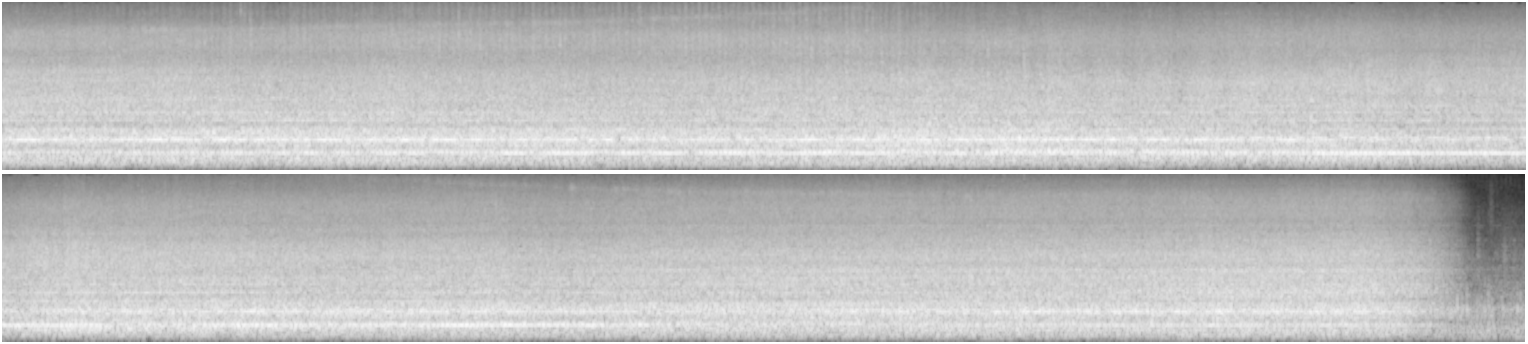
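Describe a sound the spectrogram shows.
A combine harvester's engine drones loudly and steadily close by.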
